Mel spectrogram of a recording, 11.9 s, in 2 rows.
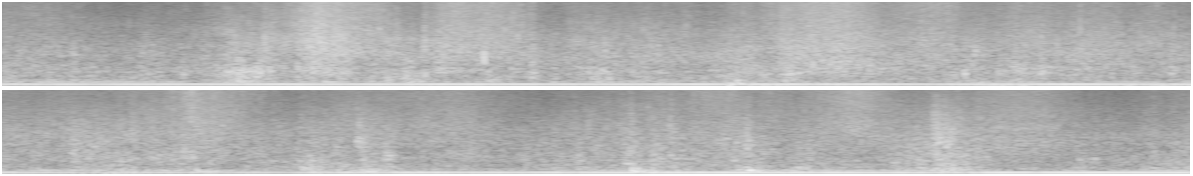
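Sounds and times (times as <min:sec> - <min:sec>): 
small boat low drone on a coastal voyage: 0:00.0 - 0:11.8
water washing and splashing against a small boat hull: 0:00.0 - 0:11.8.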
